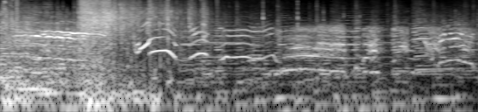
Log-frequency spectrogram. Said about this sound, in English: They riddle the screen with bullets, but the bullets bounce back, and the plane crashes.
